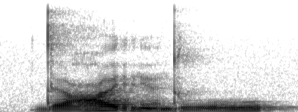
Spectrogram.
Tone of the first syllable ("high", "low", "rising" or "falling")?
low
